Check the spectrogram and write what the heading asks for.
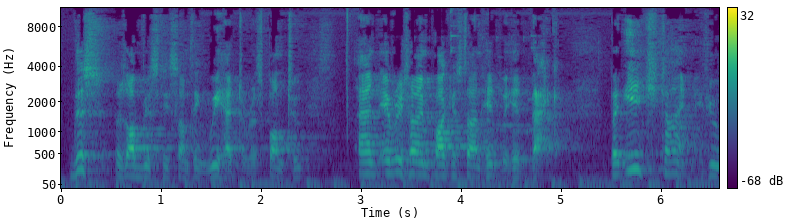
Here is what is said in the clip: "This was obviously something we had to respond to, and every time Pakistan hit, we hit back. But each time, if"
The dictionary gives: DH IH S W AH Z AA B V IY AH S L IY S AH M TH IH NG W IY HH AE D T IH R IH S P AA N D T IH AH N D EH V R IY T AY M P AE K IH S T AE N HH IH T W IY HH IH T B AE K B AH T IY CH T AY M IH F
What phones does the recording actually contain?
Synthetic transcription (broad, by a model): DH IH S W AH Z AA B V IY AH S L IY S AH M TH IH NG W IY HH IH D T IH R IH S P AA N T IH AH N EH V R IY T AY M P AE K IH S T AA N HH IH T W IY HH IH T B AE K B AH T IY CH T AY M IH F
